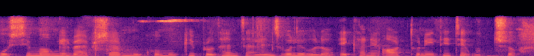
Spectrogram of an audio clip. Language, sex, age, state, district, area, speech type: Bengali, female, 45-60, West Bengal, Purulia, urban, spontaneous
